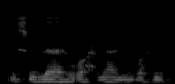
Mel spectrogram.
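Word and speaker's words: بسم الله الرحمن الرحيم: Bismillahirrahmanirrahim. Bis, like, it's like a S. Bismillahirrahmanirrahim.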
